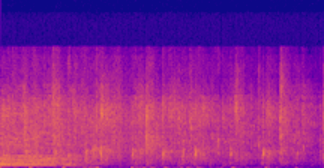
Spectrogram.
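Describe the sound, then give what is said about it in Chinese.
Audience applause at a live show in Chengdu: steady, moderate clapping from a crowd, with a voice exclaiming over it at the start. “哎，有人鼓掌，哎呦”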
